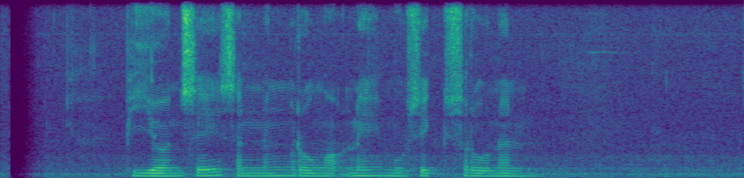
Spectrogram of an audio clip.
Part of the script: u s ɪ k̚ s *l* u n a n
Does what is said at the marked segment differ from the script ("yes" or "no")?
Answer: yes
